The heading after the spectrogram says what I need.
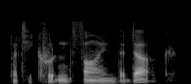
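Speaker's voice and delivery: ordinary delivery, nothing marked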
